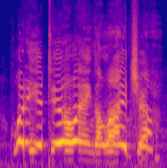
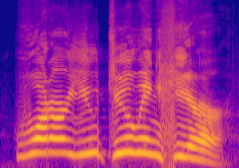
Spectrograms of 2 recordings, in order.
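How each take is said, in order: First: Very high, squeaky incredulous voice; mock-astonished falsetto cry; falsetto questioning. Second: High, loud, slow demand; God calling someone to account; booming challenge. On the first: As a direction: leap into falsetto to question him. God's question replayed in falsetto. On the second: Acted. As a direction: stretch out a pointed question from the pulpit. God challenges Elijah, acted by preacher.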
